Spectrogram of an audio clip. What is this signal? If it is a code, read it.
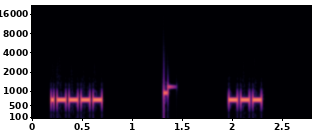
Morse code, heard as a keyed tone, about 40 wpm, 700 Hz. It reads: 1 O
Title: Single Letter-Number - Rapid-Fire 40wpm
